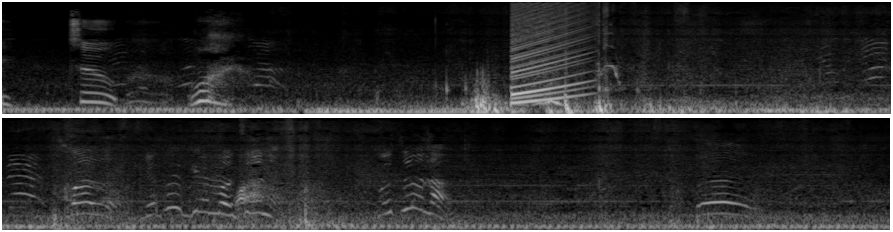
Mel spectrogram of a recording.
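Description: A young child squeals and chatters playfully nearby.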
